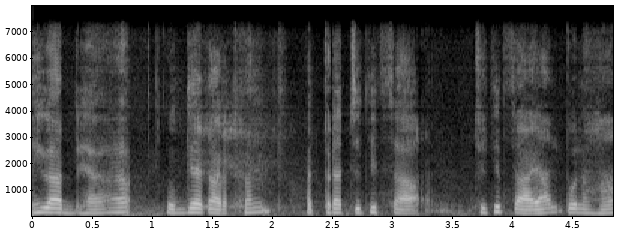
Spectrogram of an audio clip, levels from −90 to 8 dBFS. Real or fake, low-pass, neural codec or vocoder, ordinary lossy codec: fake; 7.2 kHz; codec, 44.1 kHz, 2.6 kbps, DAC; none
